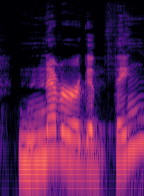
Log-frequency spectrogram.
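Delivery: through clenched teeth. Reading a story aloud, voicing a character's reply, through gritted teeth. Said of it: "he says through gritted teeth".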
